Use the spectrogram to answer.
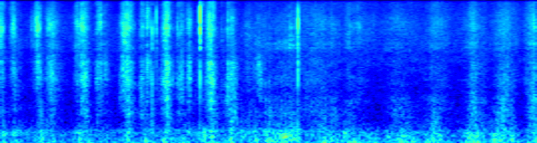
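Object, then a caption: Wax pillar candle. Long fingernails scratch and tap a large, cream-colored solid wax pillar candle standing upright. Soft, dry scraping strokes repeat in quick bursts with bright, hissy edges over a low rumble. A few sharper, clicky taps stand out.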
